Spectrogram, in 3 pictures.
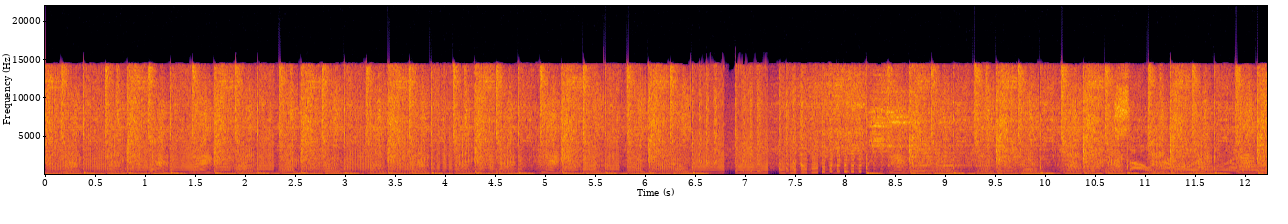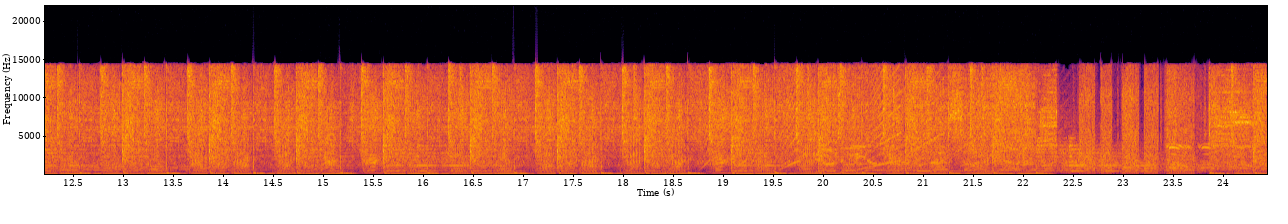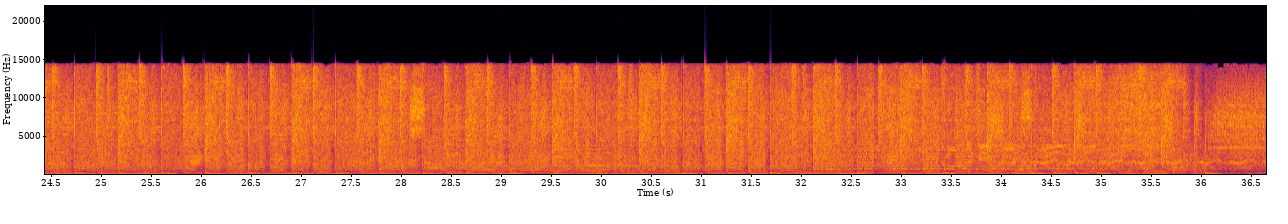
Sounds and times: Electronic dance music: 0.0s - 36.6s.

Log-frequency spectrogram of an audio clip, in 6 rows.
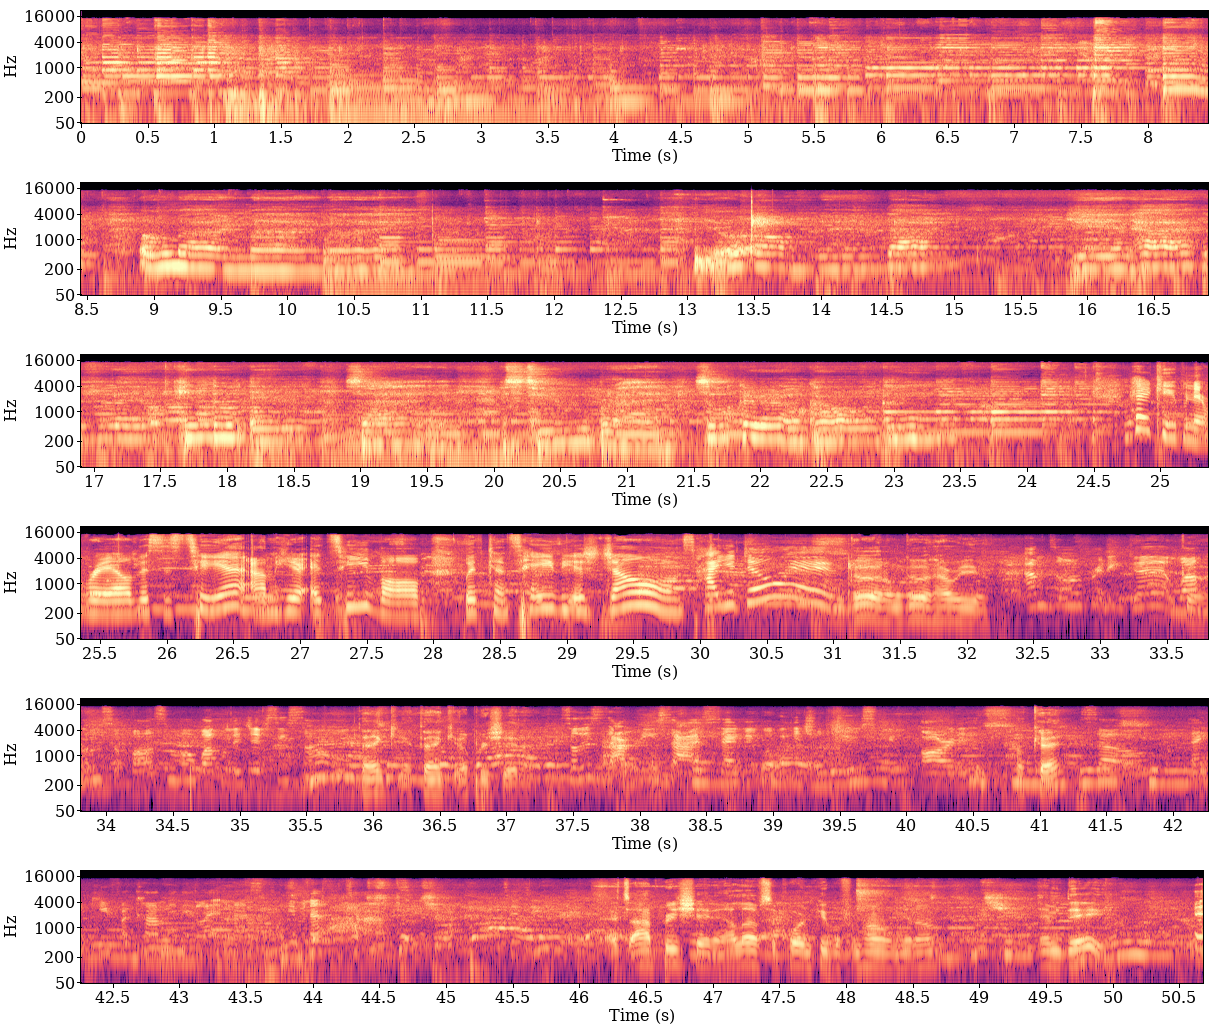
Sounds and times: Guitar: 0.0s - 50.6s.

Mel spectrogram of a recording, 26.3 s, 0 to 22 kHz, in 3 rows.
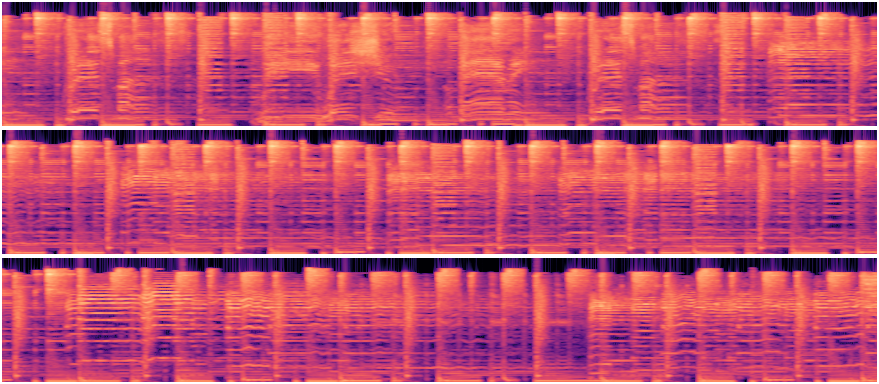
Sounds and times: Rhythm and blues: 0.0s - 26.2s.

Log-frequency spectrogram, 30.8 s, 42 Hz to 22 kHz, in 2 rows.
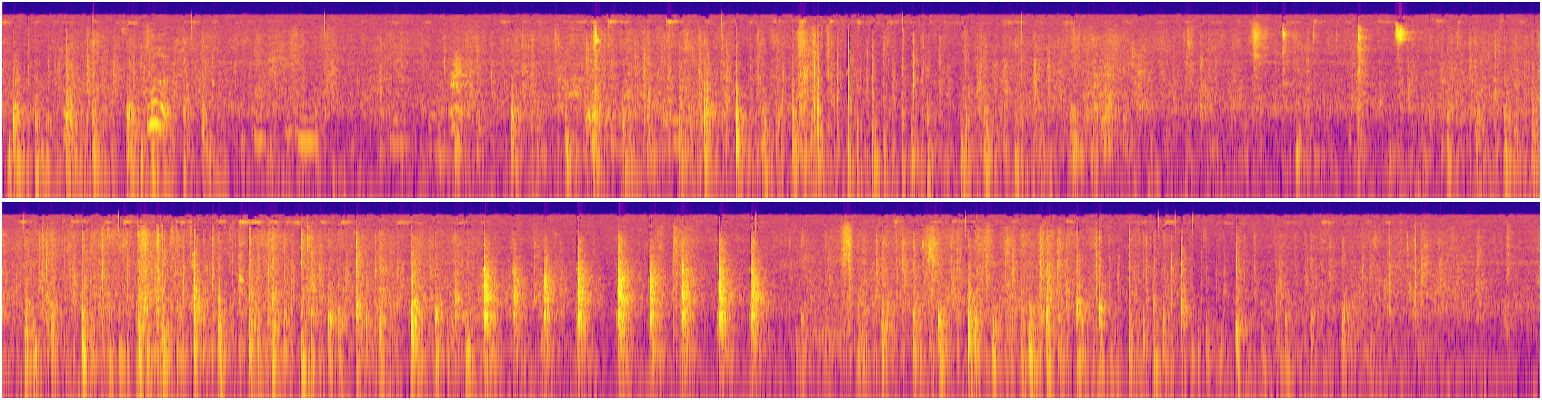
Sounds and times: Horse: 0.0s - 30.7s.

